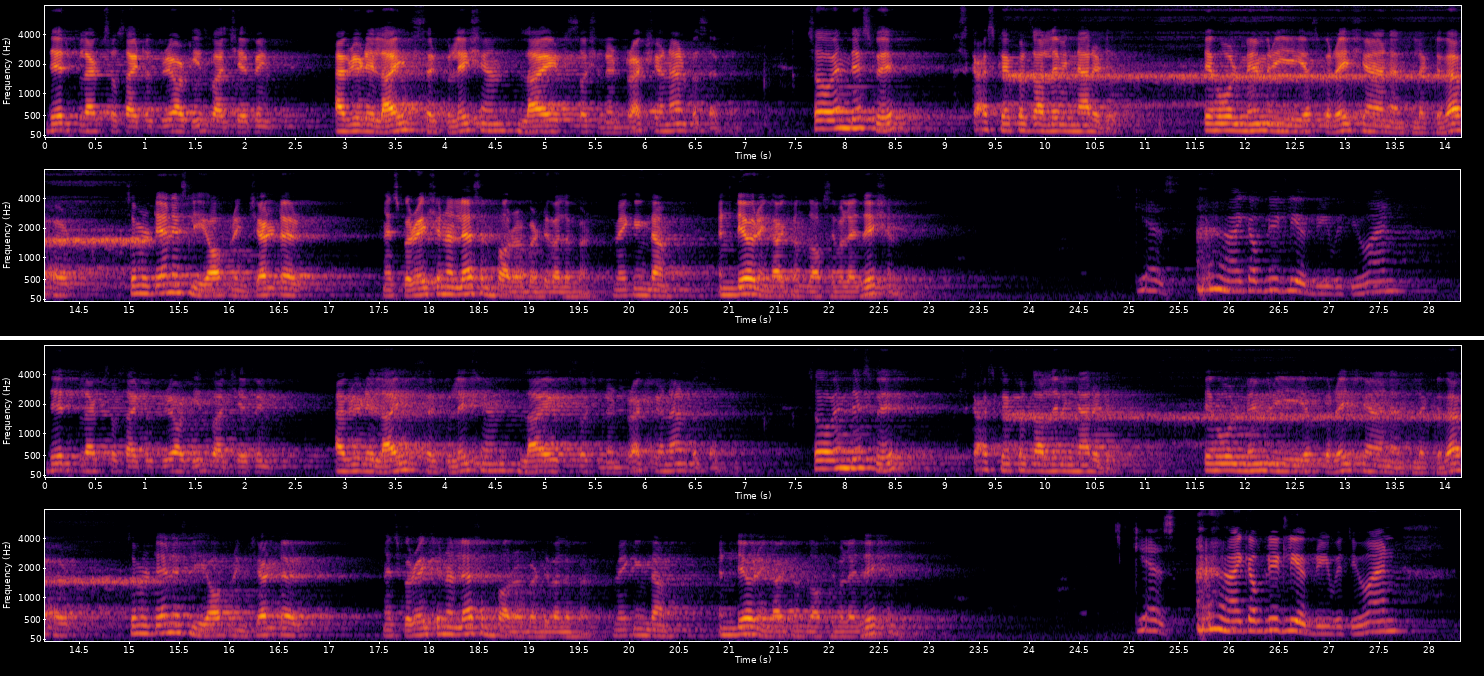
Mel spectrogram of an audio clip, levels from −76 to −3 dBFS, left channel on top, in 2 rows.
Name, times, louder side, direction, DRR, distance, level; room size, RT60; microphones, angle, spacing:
voice 1, 0.0-2.3 2.9-6.9 7.7-8.6 9.1-10.7 11.6-14.5 15.0-16.8 17.5-20.4 20.9-22.7, left 4 dB, 55° left, 7 dB, 1.8 m, -26 dB
sound 1, 9.6-15.2, left 6 dB, 70° left, 1.8 m, -34 dB
voice 2, 25.1-28.1, right 5 dB, 85° right, 16 dB, 0.8 m, -32 dB
26.5 x 25.5 x 8.0 m, 2.3 s
head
